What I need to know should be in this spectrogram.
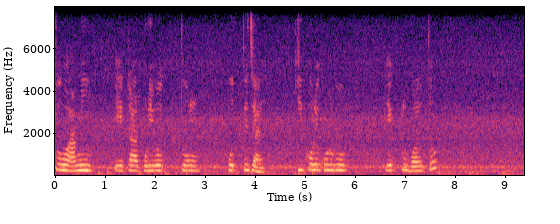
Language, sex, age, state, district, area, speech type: Bengali, female, 45-60, West Bengal, Kolkata, urban, spontaneous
